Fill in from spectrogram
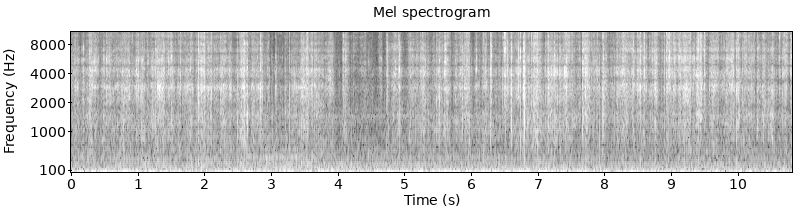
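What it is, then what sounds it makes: Paper receipt. A crumpled, printed thermal paper receipt is pulled and twisted between fingers. It gives off a continuous, quiet, bright crinkling with dense crackles and occasional sharper snaps.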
